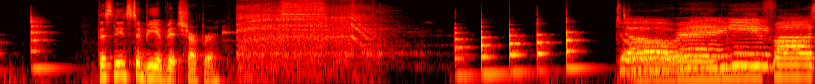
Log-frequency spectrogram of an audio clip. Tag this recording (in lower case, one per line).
speech
xylophone
music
